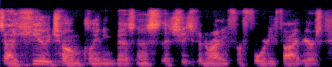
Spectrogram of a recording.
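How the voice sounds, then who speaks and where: The man's pitch sits in the medium range and he sounds somewhat breathy. He talks at a fairly quick pace. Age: 60s. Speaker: community group founder. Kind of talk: interview.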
